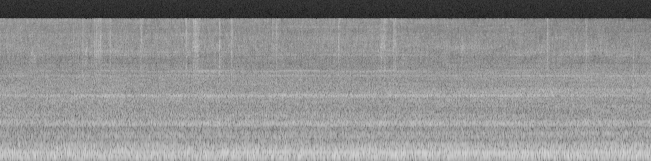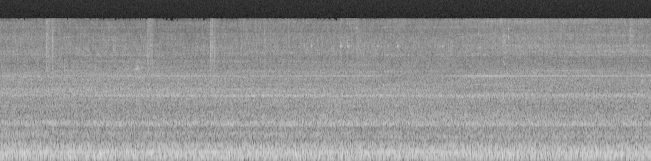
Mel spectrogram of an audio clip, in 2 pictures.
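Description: Steady airliner cabin noise at a window seat: the drone of the engines and rushing air, with a low even hum underneath.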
